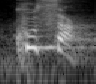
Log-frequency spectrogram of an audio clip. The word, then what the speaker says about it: coussin: que le s il est entre deux voyelles coussin ce il y à deux aces doubles consonnes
